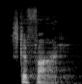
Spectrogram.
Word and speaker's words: Stefan: So am I pronouncing your name right, Stefan or Stefan? Stefan.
